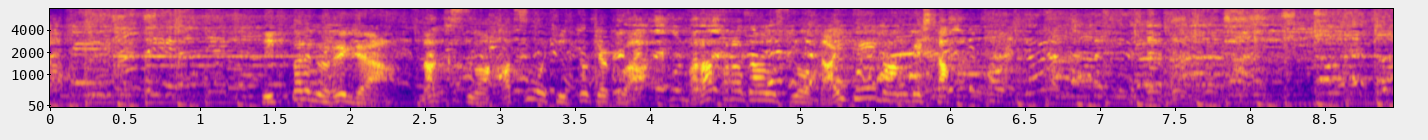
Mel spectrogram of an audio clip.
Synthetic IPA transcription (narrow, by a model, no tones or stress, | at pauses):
çʲipːaɾʲino̞ɾe̞ɡʲyɾa̰ː | makːɯ̟̥sɨno̞hat͡sɨno̞çit̪ːo̞kʲo̞kɯ̟βa̰paɾapaɾad̪ãɰ̃sɨno̞d̪ait̪e̞ːbãnd̪e̞ɕi̥t̪a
